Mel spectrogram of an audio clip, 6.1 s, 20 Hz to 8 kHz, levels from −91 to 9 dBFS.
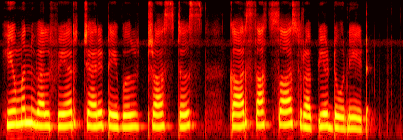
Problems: background sounds at intervals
